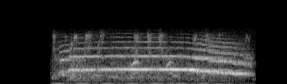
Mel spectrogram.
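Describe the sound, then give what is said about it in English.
An elephant trumpets once, a loud, brassy, sustained blare lasting about two seconds that wavers slightly and sags in pitch toward the end, with no other sounds around it. “Look, over there, an elephant is looking for his tea.”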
